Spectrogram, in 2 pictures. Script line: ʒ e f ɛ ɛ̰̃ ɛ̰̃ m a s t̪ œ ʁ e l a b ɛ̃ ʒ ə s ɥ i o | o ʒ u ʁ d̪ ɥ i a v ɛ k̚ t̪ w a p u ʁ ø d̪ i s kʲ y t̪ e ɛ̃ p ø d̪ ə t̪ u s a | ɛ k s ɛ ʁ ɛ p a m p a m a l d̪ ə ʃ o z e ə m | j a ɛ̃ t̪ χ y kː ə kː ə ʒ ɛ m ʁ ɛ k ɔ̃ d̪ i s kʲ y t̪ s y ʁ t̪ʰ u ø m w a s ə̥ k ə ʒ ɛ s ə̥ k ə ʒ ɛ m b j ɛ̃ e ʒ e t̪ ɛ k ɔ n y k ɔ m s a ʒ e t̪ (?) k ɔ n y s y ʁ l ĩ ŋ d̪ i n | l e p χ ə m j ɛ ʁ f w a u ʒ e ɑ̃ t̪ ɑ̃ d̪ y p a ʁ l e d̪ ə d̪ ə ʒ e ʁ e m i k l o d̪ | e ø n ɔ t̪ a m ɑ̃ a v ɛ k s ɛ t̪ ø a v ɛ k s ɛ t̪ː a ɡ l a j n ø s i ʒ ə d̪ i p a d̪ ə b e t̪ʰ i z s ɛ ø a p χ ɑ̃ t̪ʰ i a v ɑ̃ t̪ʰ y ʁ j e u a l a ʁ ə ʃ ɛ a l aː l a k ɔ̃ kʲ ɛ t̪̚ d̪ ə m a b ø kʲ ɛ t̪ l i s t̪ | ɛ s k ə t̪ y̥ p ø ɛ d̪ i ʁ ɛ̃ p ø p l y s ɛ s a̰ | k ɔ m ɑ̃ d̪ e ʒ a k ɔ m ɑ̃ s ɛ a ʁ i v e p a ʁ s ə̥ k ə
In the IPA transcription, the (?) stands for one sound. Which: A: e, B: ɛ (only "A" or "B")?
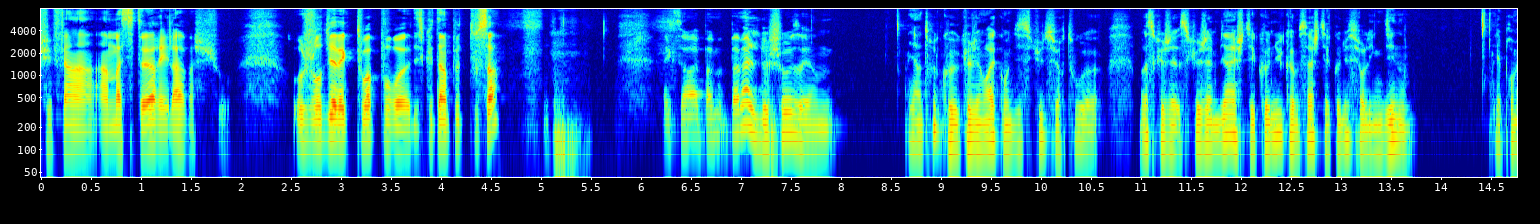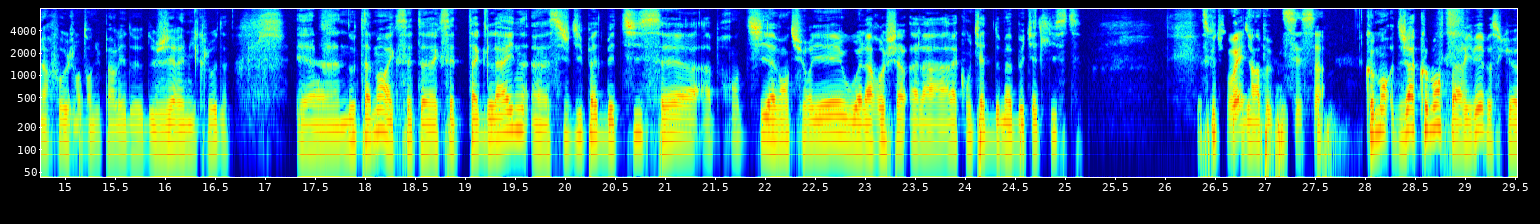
B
